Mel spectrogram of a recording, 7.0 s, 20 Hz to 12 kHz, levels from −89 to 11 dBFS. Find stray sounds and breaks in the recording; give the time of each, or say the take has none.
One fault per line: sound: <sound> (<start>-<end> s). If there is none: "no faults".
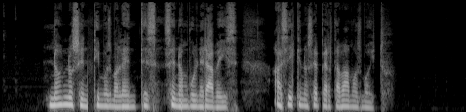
sound: dropout (1.3-1.4 s)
